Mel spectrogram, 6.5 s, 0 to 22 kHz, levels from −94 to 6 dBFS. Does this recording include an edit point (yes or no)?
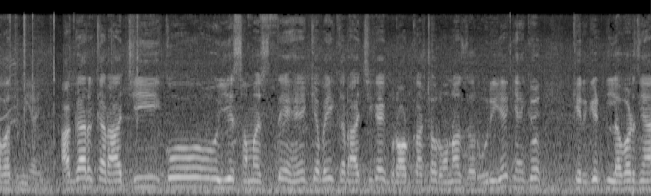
no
